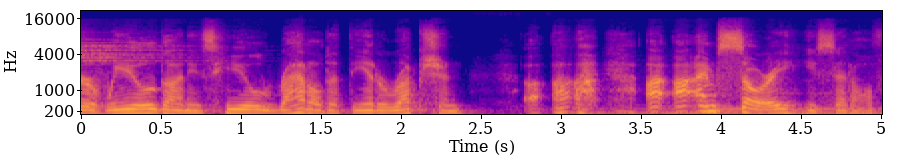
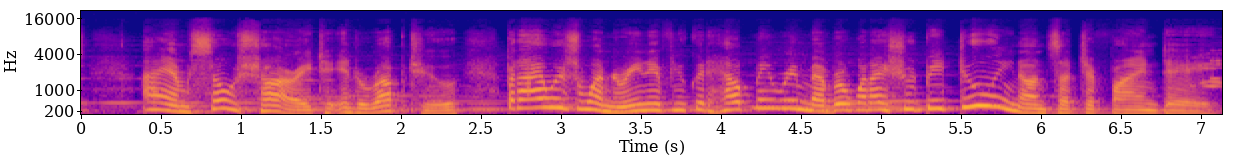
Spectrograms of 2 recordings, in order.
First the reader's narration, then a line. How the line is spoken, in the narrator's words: She finally said in her finest voice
